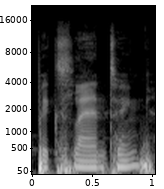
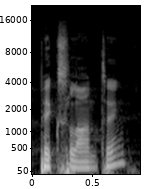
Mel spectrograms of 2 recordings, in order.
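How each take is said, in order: First: It is said with an American pronunciation. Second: It is said with a non-American pronunciation.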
